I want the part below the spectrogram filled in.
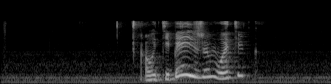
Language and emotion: Russian, positive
